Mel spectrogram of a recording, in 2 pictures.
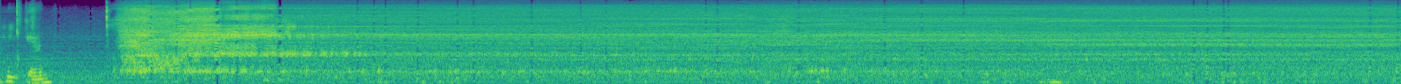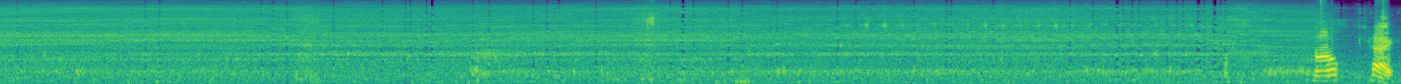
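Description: A handheld electric heat tool blowing steadily to dry wet watercolor paint on a card: a hiss with a steady whine. It switches on about a second in, is loudest for the first second or so, and cuts off about a second before the end.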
